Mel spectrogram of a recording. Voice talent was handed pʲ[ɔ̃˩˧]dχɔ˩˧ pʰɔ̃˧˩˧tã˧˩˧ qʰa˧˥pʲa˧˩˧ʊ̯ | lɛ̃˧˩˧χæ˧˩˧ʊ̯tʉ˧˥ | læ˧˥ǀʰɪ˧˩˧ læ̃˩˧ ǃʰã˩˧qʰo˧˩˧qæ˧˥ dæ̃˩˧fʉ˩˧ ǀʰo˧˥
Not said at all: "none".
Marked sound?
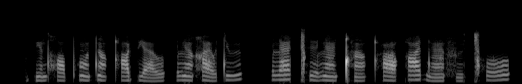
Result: ɔ̃˩˧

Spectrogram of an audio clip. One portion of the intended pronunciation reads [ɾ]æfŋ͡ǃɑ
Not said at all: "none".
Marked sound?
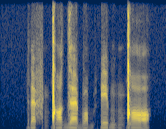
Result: ɾ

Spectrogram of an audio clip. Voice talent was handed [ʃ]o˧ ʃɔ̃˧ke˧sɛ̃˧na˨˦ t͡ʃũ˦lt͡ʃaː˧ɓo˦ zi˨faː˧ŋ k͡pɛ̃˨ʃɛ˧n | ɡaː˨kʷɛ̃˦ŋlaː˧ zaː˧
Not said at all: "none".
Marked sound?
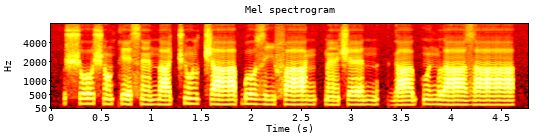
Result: ʃ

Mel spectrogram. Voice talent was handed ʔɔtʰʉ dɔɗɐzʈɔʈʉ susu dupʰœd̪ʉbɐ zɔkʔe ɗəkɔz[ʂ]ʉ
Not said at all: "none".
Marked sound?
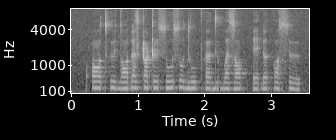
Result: s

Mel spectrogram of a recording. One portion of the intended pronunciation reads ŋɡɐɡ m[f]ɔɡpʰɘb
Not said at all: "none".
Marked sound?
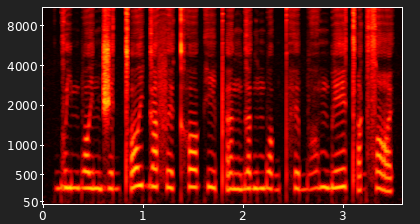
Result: b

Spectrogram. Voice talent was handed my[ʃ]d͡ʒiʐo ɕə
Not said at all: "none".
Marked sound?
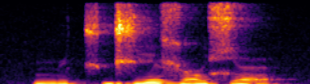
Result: t͡ʃ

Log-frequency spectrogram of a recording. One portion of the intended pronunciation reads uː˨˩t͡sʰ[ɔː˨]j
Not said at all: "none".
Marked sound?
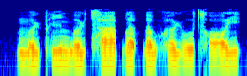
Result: ɔː˨˧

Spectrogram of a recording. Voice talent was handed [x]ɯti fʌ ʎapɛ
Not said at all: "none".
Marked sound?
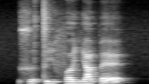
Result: x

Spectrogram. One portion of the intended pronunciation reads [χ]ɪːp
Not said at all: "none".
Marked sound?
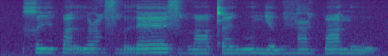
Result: χ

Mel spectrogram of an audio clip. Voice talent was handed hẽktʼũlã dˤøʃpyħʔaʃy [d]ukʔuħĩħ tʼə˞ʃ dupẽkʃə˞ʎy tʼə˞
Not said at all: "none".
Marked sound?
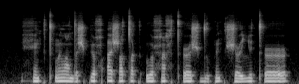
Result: tˤ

